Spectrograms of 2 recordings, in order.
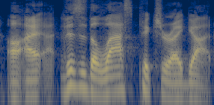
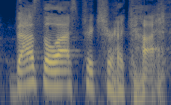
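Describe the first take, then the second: First: Said in the usual way. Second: Higher and louder, nearly laughing; punchline emphasis. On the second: Real, not acted. Pastor to congregation, punchline said higher, louder, nearly laughing. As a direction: land it as the big reveal with a grin.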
